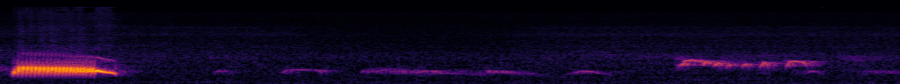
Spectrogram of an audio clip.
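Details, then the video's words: Spotted dove lure call, loud rural-style voice, used to goad rivals into fighting. It opens with one long, strong, low coo. Soft, scattered coos and a faint wavering phrase follow. "Tiếng chim cu gáy mồi thúc đấu"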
